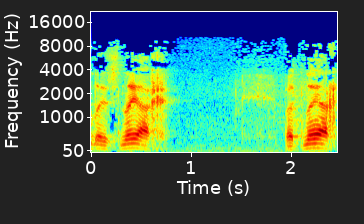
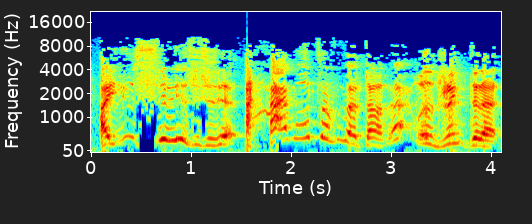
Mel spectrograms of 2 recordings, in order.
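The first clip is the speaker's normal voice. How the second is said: high, giggly tipsy voice, much higher; drunk man. Acted. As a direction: play a merry drunk, laughing through the words. Drunk twins toasting in joke.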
